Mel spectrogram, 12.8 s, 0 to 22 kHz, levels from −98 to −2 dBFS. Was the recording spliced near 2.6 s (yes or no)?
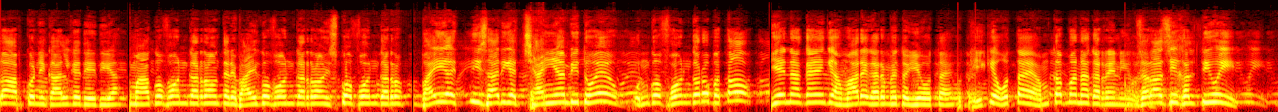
no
